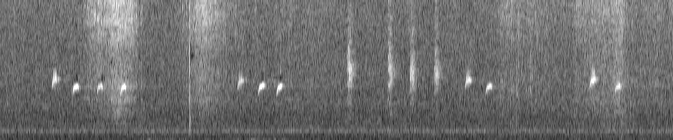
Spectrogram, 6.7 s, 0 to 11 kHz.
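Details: Female long-tailed rosefinch giving soft, high two-note whistled calls, 'fi-po', every second or so over steady hiss and light rustling, before being chased off by a shrike; recorded 22 July 2012.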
